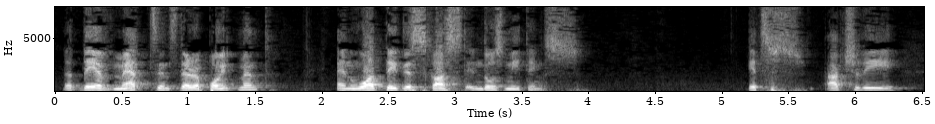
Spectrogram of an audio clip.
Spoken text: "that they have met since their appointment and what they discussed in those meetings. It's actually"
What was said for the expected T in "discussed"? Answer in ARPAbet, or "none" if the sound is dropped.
T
